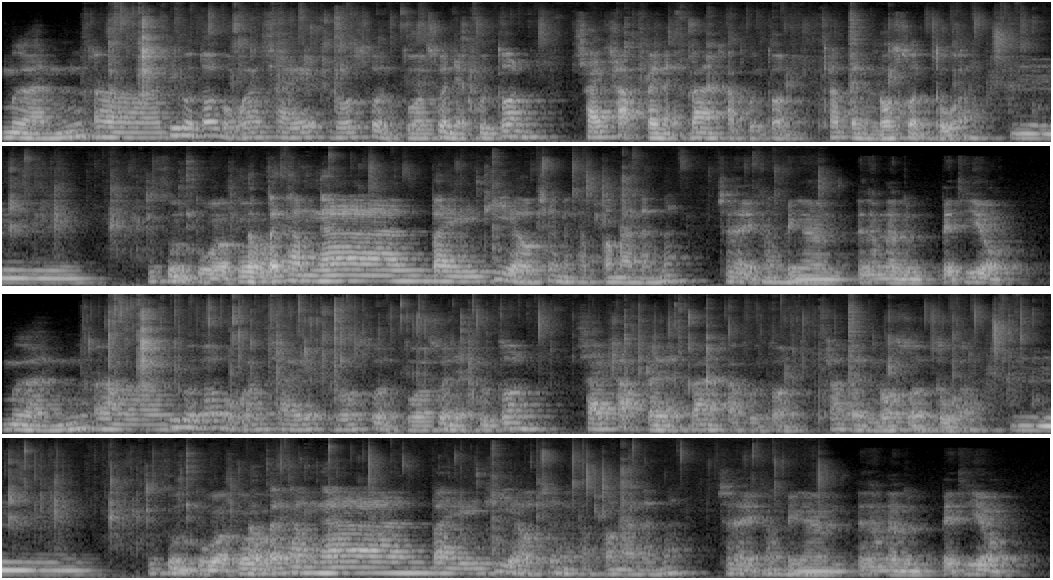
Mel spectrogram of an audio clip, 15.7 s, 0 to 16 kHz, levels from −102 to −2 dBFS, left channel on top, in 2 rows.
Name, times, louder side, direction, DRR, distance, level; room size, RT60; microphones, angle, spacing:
voice 1, 0.0-4.0 4.3-5.9 6.2-7.4 9.9-12.9 13.6-13.9, left 3 dB, 85° left, 3 dB, 0.5 m, -36 dB
sound 1, 0.6-14.0, right 1 dB, 35° right, 0.6 m, -48 dB
voice 2, 7.6-8.5 9.0-9.9 13.2-15.4, equal, 25° left, -1 dB, 0.5 m, -36 dB
2.9 x 2.2 x 3.0 m, 0.63 s
head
